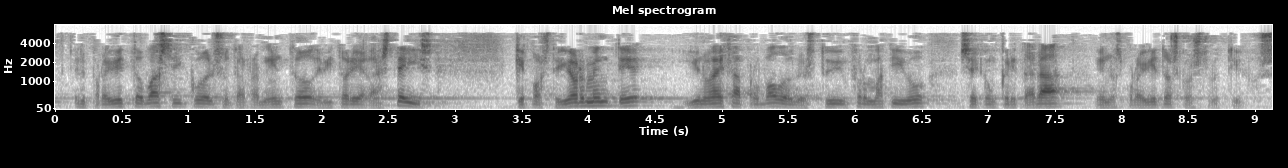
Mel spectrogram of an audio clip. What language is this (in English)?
Spanish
